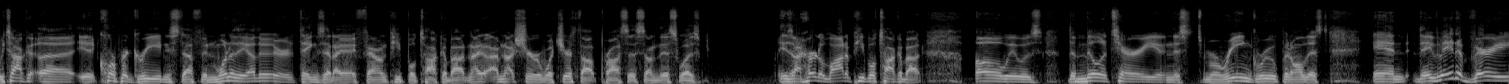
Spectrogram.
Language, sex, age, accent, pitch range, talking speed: English, male, 40-59, American, 115-155 Hz, 225 wpm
